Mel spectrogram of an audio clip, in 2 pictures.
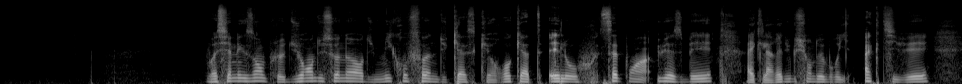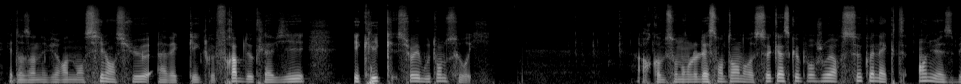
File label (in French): usb microphone, clavier souris reduction bruit; roccat elo 7.1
